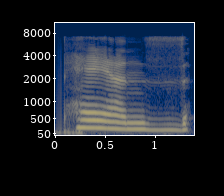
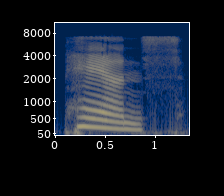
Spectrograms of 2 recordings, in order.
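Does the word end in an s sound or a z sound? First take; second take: z; s. First: The final sound is a voiced z. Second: The final sound is an unvoiced s. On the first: The speaker calls it right. "let me try it with the voiced sound" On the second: The speaker calls it wrong. "Let's try it unvoiced first, making the s sound"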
